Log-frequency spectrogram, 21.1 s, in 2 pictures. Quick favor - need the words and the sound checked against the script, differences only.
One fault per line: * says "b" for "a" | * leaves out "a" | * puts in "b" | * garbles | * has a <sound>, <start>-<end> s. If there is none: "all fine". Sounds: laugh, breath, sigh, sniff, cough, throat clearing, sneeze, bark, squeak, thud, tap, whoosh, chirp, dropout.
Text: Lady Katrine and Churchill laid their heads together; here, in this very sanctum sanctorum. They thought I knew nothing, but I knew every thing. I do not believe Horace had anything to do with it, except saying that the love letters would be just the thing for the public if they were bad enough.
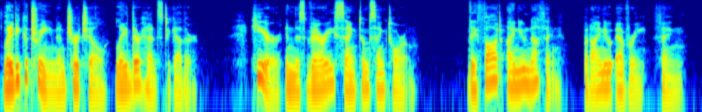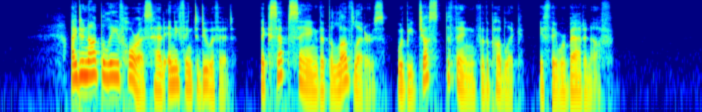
all fine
